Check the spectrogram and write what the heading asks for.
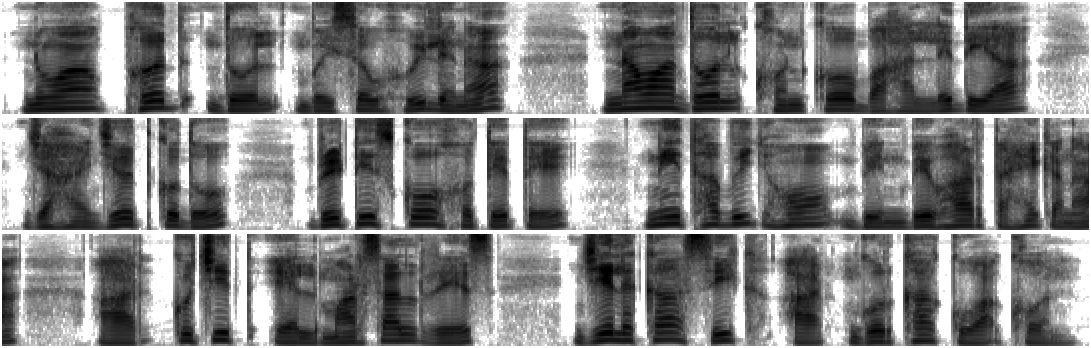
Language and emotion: Santali, neutral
